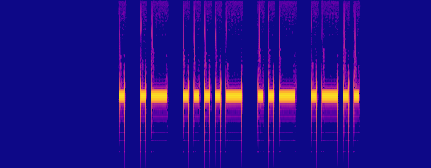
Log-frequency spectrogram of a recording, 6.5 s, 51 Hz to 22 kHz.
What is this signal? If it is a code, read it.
Morse code, heard as a keyed tone, about 15 wpm, 700 Hz. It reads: EA4UL
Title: DXCC-100 Call Signs - 5 Characters - 15wpm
